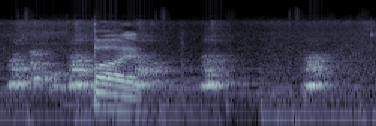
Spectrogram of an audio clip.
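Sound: dogs barking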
